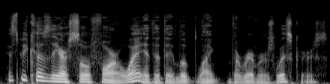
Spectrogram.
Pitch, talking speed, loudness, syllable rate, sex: 105 Hz, 255 wpm, -19 LUFS, 6.5 syllables/s, male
